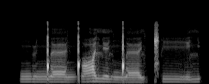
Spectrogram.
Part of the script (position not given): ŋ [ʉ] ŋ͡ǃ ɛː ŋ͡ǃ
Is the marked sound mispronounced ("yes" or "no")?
no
